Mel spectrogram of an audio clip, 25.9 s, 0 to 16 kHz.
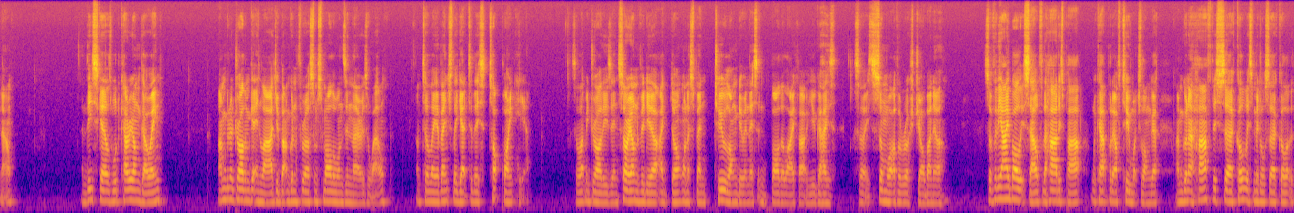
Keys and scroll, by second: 23.1 ctrl+z.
